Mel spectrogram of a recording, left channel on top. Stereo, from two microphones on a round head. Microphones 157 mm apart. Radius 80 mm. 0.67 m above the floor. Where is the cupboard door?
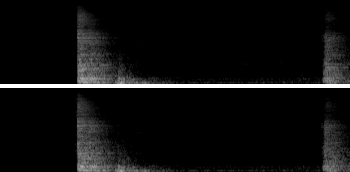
20° right (ahead or behind), 1.3 m.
